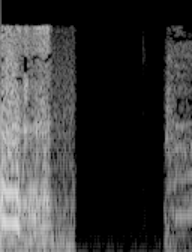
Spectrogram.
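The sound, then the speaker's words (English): A man's sneeze erupts as a loud, harsh burst with a strained, squawking voiced quality. Silence follows, then a shorter burst of noise near the end. “if I didn't give you any of the background, and I merely played that sound for you, I don't think your guess would be Lou Holtz sneeze.”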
